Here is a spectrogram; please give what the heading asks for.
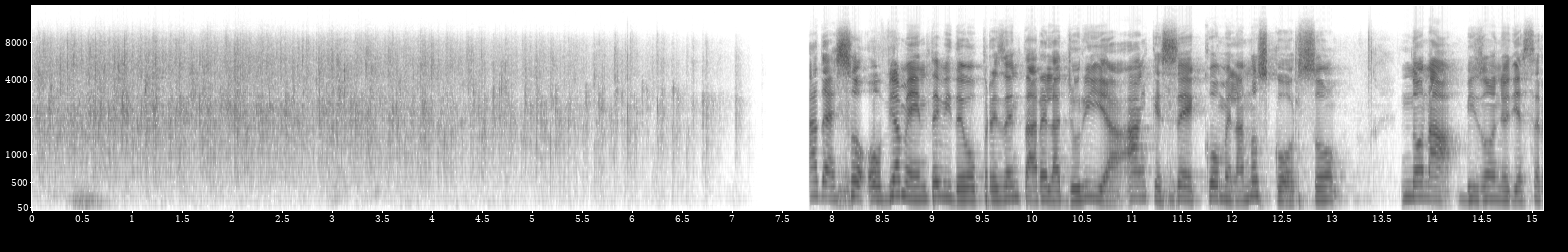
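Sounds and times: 
audience applause: 0.0s - 7.2s
speech: 7.8s - 15.1s.

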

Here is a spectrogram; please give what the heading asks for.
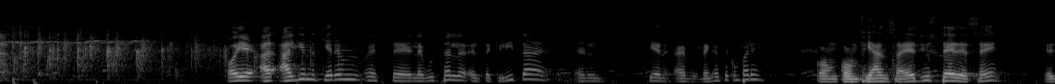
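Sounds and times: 
audience applause: 0.0s - 3.2s
speech: 2.3s - 10.5s.

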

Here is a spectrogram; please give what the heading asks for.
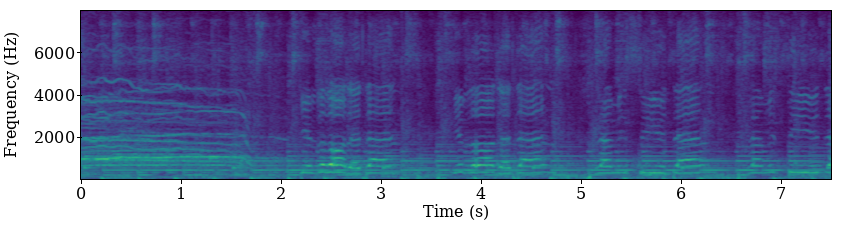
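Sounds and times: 
audience shouting and cheering: 0.0s - 2.2s
speech: 2.5s - 3.3s, 3.9s - 7.5s.

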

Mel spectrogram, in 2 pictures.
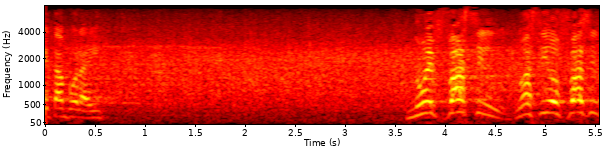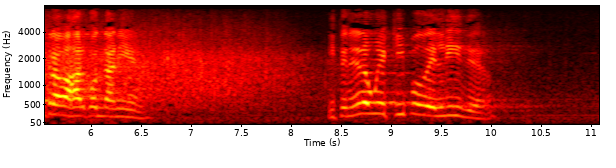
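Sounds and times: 
speech: 0.0s - 0.8s, 3.6s - 6.6s, 8.4s - 10.1s
crowd applauding: 0.0s - 8.3s.

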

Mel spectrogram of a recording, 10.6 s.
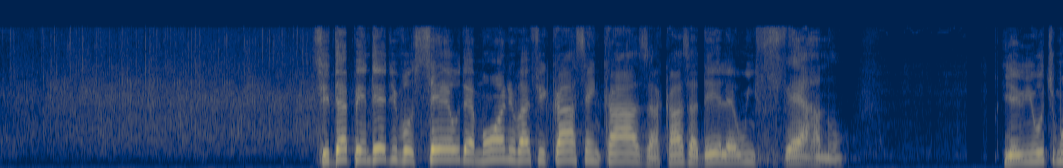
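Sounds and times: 
crowd applause: 0.0s - 3.6s
speech: 3.2s - 8.5s, 10.0s - 10.6s.

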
